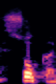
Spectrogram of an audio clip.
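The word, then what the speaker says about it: Tso Kar: सोकर इसका इंग्लिश में टी एसओ होता है। टी साइलेंट हो जाता है हिंदी में।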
